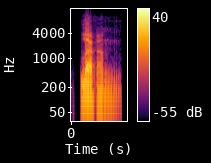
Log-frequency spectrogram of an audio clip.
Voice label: "levin", American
